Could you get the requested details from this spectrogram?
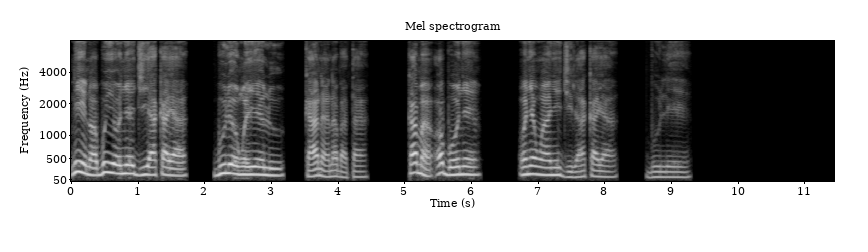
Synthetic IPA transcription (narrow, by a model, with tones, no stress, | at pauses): ni˦ɦi˨nɔ˨bʊ˦i˦o˦ɲe˦d͡ʒi˦a˦ka˦ja˦ | bu˦le˦o˦ŋʷe˦ɣe˦lu˦ | ka˨a˦na˨na˦ba˨ta˦ | ka˦ma˨ʔɔ˦bʊ˨o˦ɲe˦ | o˦ɲe˦ŋʷa˨ɲɪ˦d͡ʒi˨ɾi˨a˦ka˦ja˦ | bu˦le˦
